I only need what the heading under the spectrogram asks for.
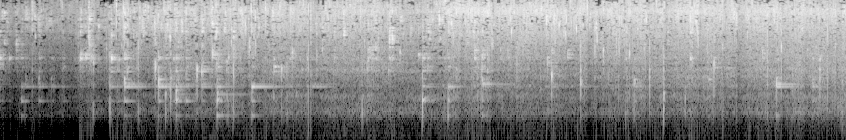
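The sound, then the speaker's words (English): Eggplant laid in a single layer frying in hot oil, in batches to crisp, a steady hiss of sizzling with dense crackles and sharp pops throughout, plus a few light scraping clicks; no one speaks. “We nestle the eggplant into a single layer in the oil, working in batches to crisp them all.”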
